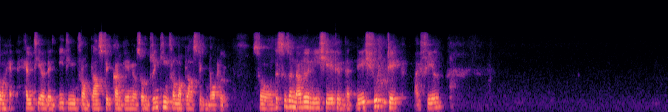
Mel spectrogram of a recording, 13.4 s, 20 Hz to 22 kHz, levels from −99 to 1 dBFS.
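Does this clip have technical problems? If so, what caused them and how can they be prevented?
No, there are no technical problems to point to in this speech clip. It has the sound of an AMR wideband (HD Voice) call at 12.65 kbit/s, with the band-limited character of that codec and only light coding effects.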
